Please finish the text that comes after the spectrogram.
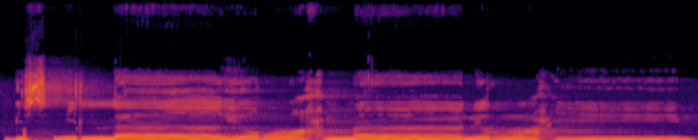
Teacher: Nah, huruf ra ini adalah huruf syamsiah, maka alif lamnya tidak terbaca tapi langsung dibaca ra berharokat tasdid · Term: alif lam syamsiah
